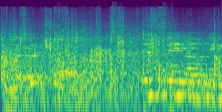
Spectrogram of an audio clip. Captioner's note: audience applause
